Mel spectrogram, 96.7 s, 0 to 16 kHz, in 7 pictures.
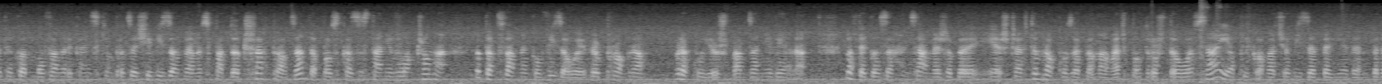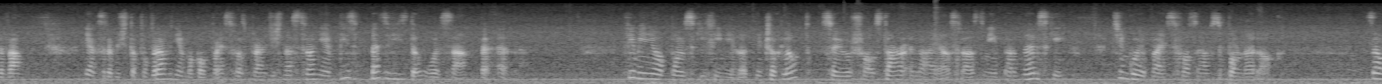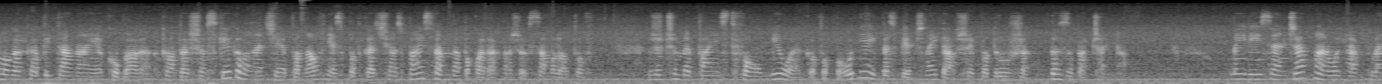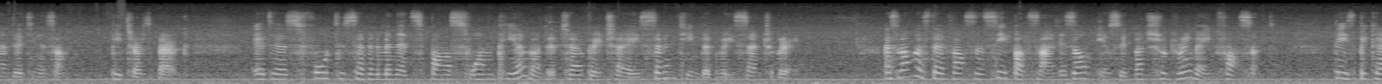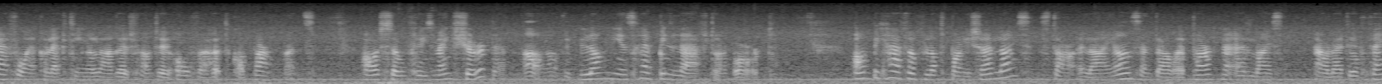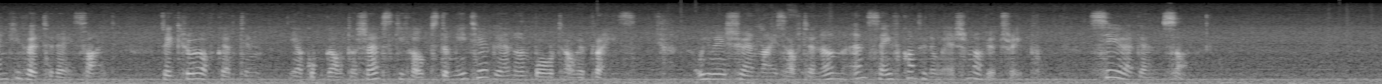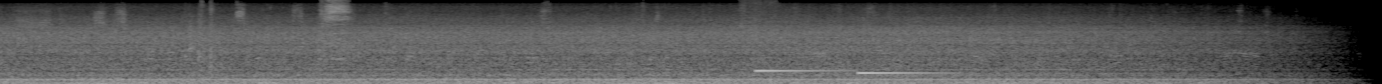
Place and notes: Binaural recording of Embraer 170's landing in Sankt-Petersburg.
recorded with Soundman OKM + Sony D100
sound posted by Katarzyna Trzeciak
Северо-Западный федеральный округ, Россия, 4 September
